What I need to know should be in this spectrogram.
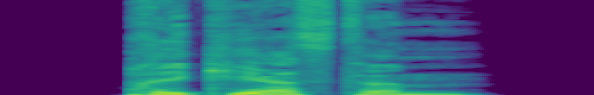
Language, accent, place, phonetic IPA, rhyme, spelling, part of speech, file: German, Germany, Berlin, [pʁeˈkɛːɐ̯stəm], -ɛːɐ̯stəm, prekärstem, adjective, De-prekärstem.ogg
- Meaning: strong dative masculine/neuter singular superlative degree of prekär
